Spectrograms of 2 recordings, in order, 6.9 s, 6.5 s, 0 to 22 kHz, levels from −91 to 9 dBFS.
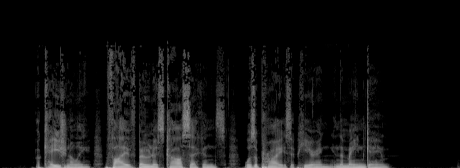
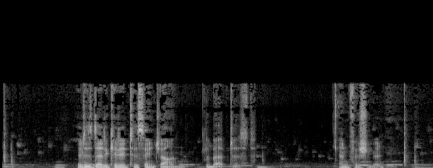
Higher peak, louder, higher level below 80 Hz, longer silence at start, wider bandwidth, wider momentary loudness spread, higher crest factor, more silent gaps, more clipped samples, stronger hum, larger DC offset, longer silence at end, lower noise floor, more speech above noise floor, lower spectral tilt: second, -8 dBFS vs 0 dBFS; second, -26 LUFS vs -20 LUFS; first, -34 dBFS vs -50 dBFS; first, 0.55 s vs 0.05 s; first, 16 kHz vs 11.5 kHz; second, 10 LU vs 20 LU; second, 16 dB vs 22 dB; neither; neither; neither; neither; first, 1.1 s vs 0.15 s; first, -87 dBFS vs -59 dBFS; first, 63 dB vs 37 dB; first, -6.5 dB/octave vs -4 dB/octave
